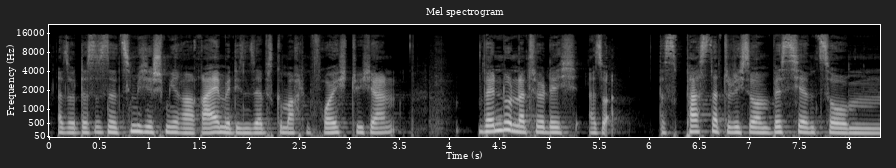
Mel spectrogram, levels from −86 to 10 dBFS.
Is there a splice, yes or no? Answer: no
